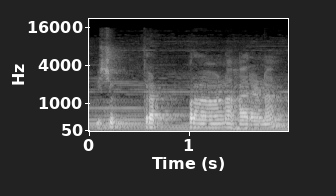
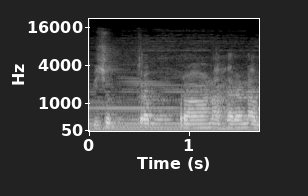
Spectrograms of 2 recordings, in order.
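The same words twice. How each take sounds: First: The phrase is said with strong stress. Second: The phrase is said flatly without stress. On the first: The speaker calls it right. "ഒന്ന് stress ചെയ്തുകൊണ്ട് ഉച്ചരിച്ചു പോവുക" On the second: The speaker calls it wrong. "ഇതിൽ മിക്ക ആളുകളും ഇങ്ങനെയാണ് ചൊല്ലാറുള്ളത്"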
